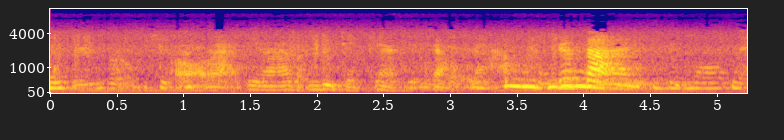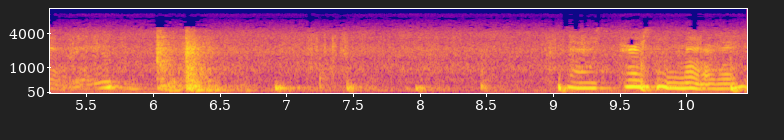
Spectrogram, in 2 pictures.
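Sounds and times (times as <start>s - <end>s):
speech: 0.0s - 6.4s, 9.1s - 10.4s
house door opening or closing as a guest leaves at night: 6.0s - 6.6s.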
